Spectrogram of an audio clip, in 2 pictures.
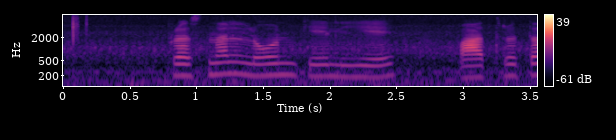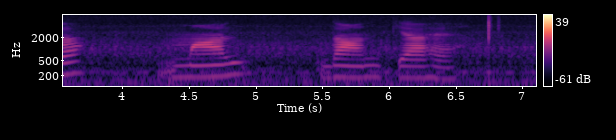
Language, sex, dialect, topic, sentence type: Hindi, female, Marwari Dhudhari, banking, question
